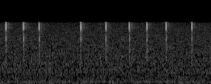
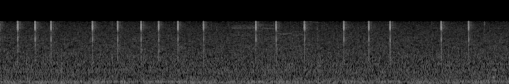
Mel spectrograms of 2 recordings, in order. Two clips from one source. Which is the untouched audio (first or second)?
first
